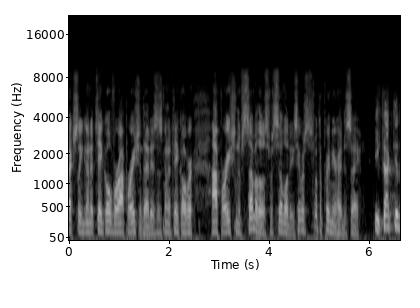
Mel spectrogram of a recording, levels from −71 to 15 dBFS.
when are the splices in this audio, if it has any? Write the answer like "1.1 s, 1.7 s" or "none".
1.5 s, 4.9 s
